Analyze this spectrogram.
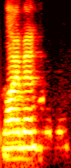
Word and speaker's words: Lehmann: yep oh yeah i never know how to pronounce his last name lyman line yep lyman okay do i go get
